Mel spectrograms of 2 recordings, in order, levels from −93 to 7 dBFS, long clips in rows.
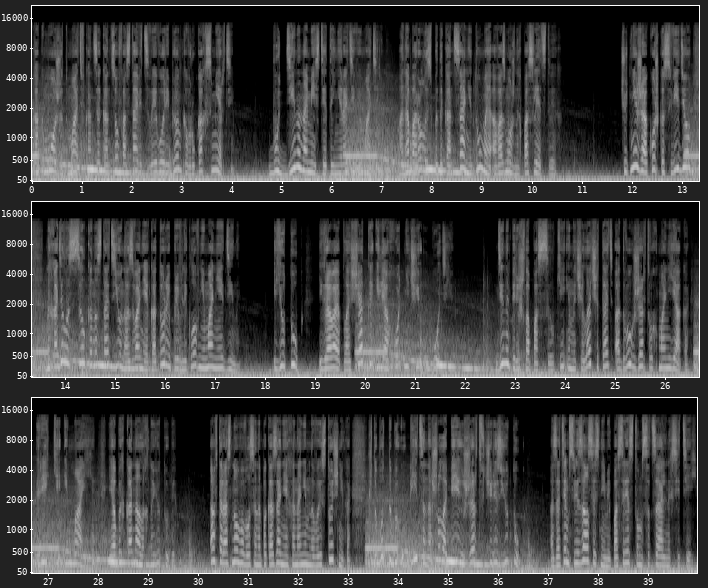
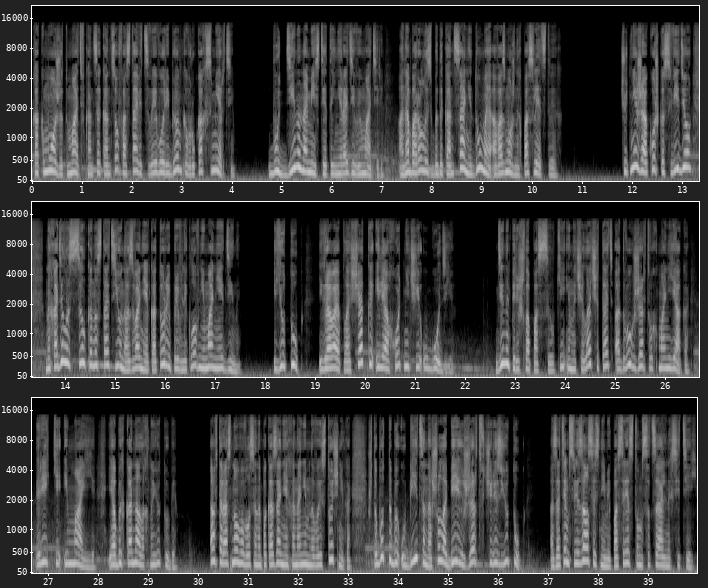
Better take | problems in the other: second | low rumble; loud; throughout; 1 dB below the speech; faint in the second

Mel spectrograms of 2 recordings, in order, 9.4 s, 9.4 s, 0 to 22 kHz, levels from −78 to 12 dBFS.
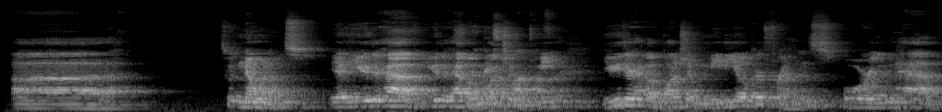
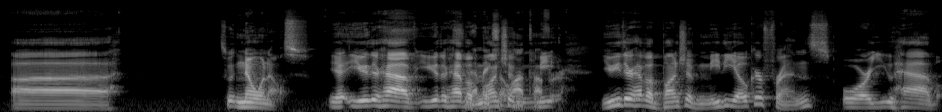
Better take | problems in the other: second | off-mic speech; far // room echo; noticeable; dies away in 0.8 s

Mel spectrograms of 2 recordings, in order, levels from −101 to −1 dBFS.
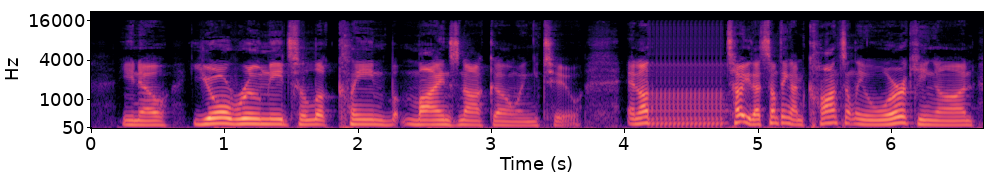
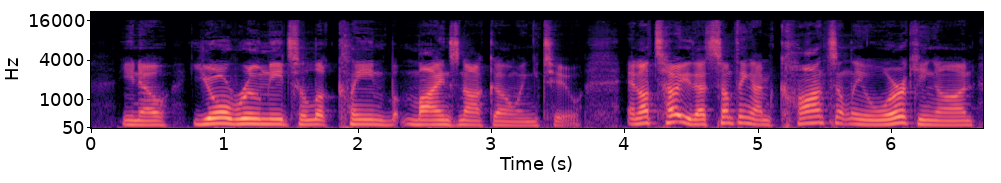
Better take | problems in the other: second | audio freezing; at 4 s for 0.5 s

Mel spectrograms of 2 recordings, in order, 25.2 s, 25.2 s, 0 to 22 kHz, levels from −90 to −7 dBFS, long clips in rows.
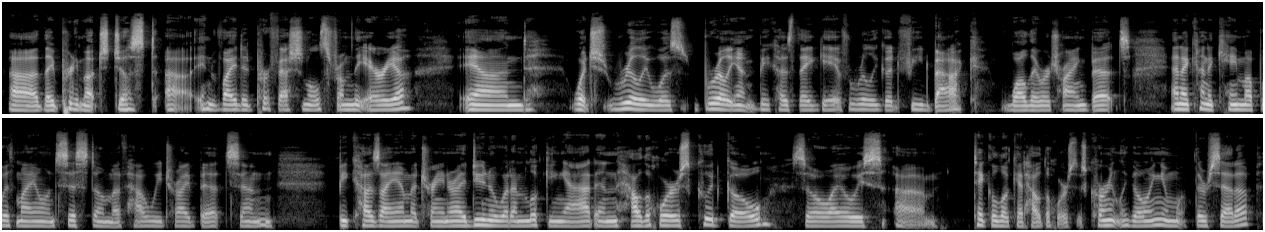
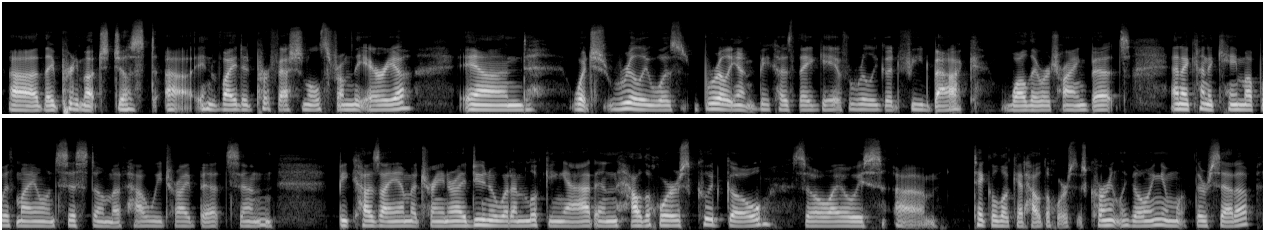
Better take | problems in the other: first | muffled; very; fading above 2 kHz

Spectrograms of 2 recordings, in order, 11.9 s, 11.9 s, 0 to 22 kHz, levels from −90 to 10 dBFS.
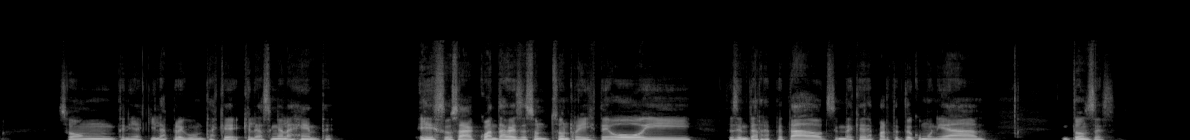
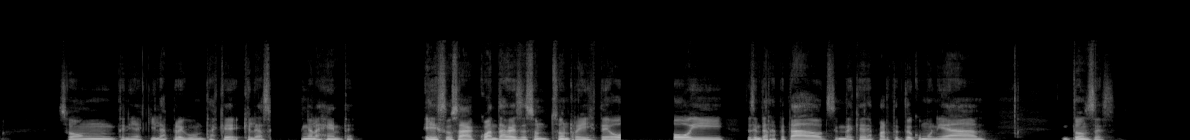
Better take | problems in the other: first | audio freezing; at 2.5 s and at 6 s for 0.5 s

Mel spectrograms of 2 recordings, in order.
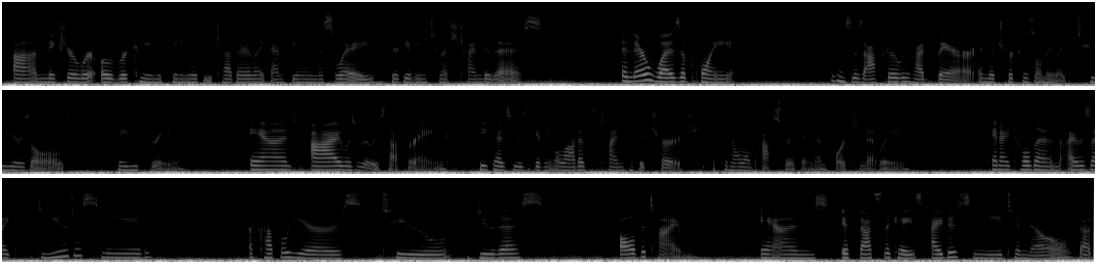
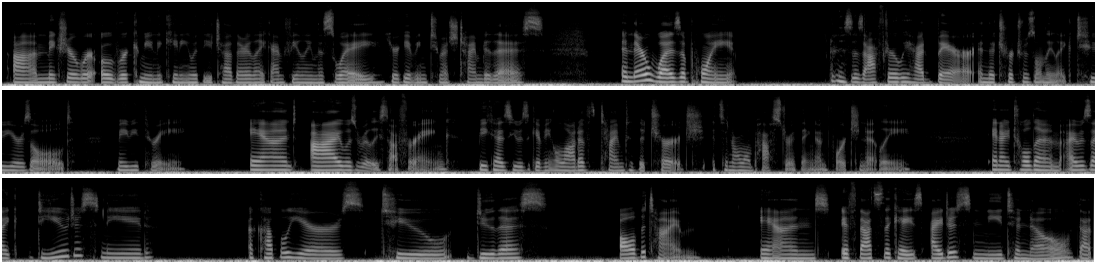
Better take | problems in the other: second | low rumble; loud; throughout; 3 dB below the speech; faint in the second

